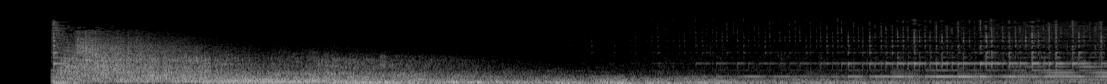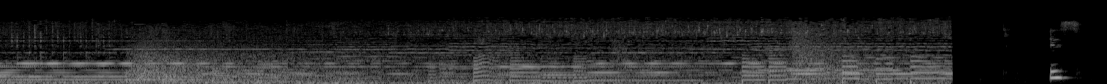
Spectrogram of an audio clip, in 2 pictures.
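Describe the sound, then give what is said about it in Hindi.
Quick, pattering tabla strokes mimic falling raindrops in a song about rain, dense and loud at the start, then continuing steadily beneath sustained melodic music for the rest of the piece. “आप सबको बारिश के बूंदों की गिरने की आवाज़ सुनाई देती है ये आवाज़ तबले से निकाली गई है”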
